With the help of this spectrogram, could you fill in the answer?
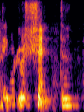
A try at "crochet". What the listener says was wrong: Crochet, hein? Je ne prononce pas le T final.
